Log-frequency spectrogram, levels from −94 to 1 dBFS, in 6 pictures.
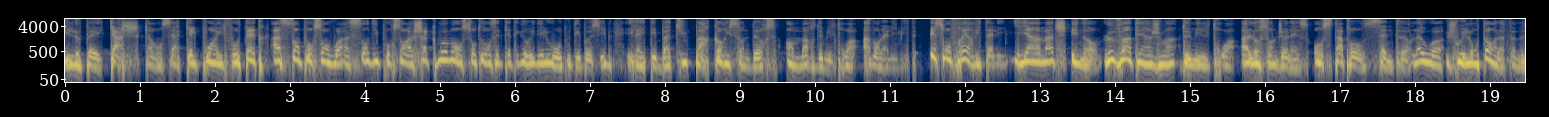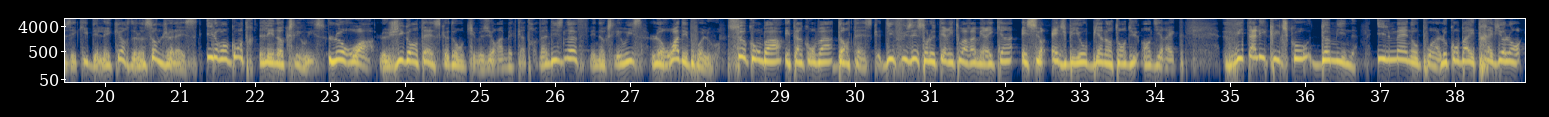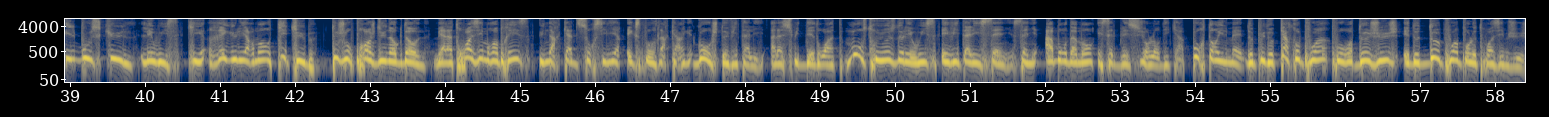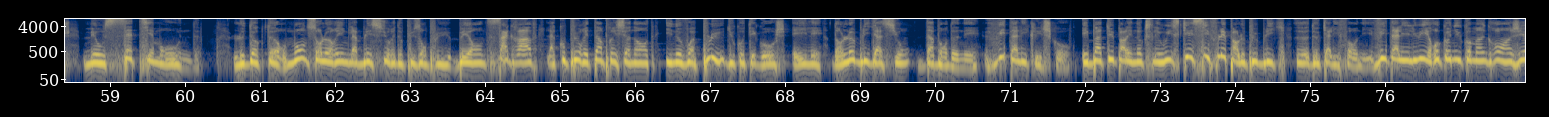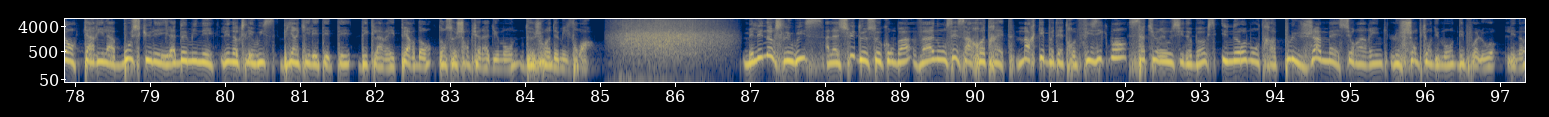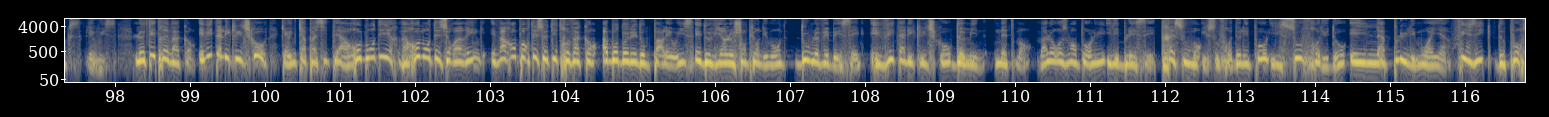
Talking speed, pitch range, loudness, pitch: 190 wpm, 185-245 Hz, -21 LUFS, 210 Hz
